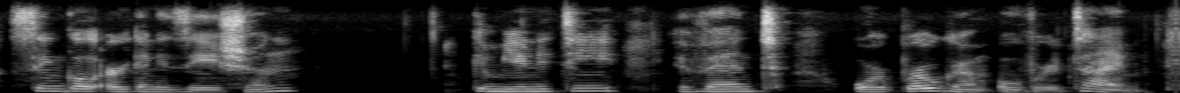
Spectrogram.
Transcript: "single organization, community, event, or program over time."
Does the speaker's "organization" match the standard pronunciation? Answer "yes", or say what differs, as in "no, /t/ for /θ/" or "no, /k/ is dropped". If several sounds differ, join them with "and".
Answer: yes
